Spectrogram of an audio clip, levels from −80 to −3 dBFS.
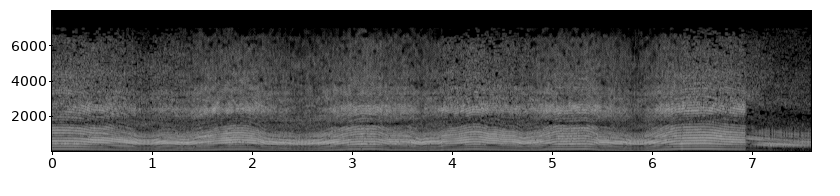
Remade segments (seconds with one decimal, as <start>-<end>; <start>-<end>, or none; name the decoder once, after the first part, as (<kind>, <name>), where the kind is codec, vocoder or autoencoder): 1.3-3.9 (vocoder, Vocos); 4.8-6.3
